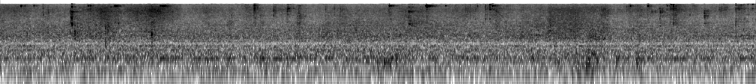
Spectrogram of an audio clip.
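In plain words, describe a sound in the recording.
Small objects softly clink and rustle on a hard floor.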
